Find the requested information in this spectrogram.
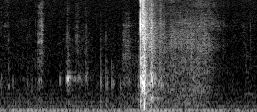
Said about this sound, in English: We will light the candle. It will sit by our mics.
